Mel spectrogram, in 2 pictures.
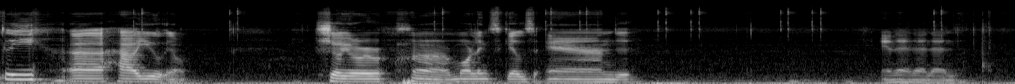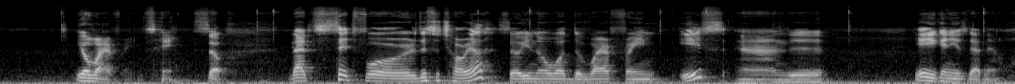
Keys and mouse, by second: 1.4 click, 3.4 click, 4.0-5.1 middle drag, 5.1-11.1 drag, 11.7 n, 12.3 middle click, 13.6-14.8 drag, 14.8 right click, 15.7 a, 18.6-20.2 drag.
